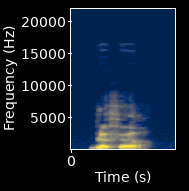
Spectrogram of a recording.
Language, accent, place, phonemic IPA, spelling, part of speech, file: French, France, Lyon, /blœ.fœʁ/, bluffeur, noun, LL-Q150 (fra)-bluffeur.wav
- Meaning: bluffer (one who bluffs)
